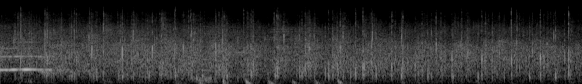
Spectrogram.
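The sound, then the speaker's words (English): An audience applauds together in a steady, dense burst of clapping that holds at an even level for several seconds, with a brief high tone sounding faintly at the start. “Let's give the Lord a praise.”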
